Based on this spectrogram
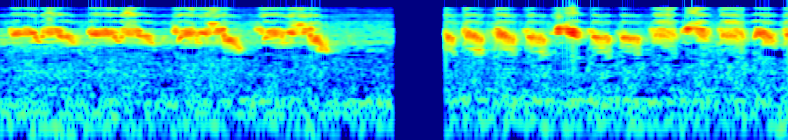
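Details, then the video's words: Javan bush lark tutor song for training young birds. Fast high chirping phrases break off, fall silent briefly, then resume with equally dense twittering. "Suara Branjangan Gacor ,cocok untuk Masteran burung branjangan Bahan"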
